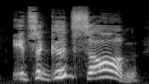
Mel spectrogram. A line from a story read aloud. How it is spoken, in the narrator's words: Blake yells back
